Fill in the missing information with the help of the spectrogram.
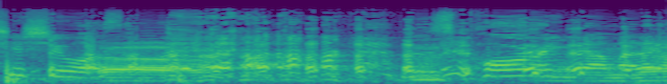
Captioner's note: laughter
